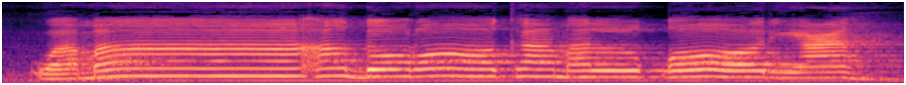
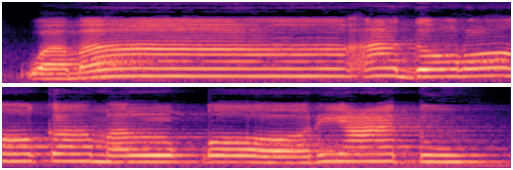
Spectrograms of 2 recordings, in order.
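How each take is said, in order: First: The last word ends with a soft h sound. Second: The last word ends with a full t sound. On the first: The reading stops at this word. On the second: The reading continues past this word.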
